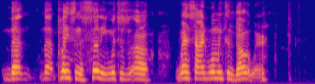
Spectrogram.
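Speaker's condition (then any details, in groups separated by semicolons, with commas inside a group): Cerebral palsy; wheelchair bound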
